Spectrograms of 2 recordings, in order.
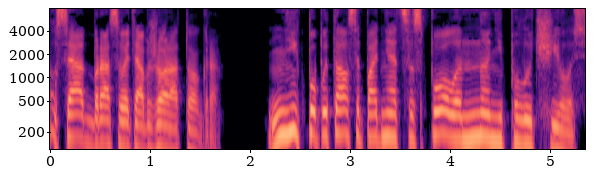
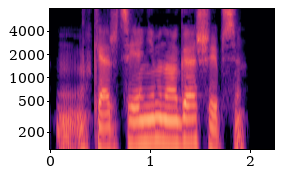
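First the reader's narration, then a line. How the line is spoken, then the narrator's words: Curt grumble. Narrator (Russian): Милос только буркнул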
